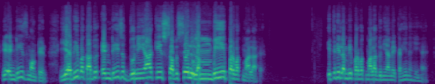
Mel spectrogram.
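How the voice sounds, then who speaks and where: A man's voice: high voice, lively intonation, fairly quick, a little mellow, no room sound, studio quality. A man teaching a geography map lesson. He repeats key terms and calls his students "beta". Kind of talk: online map lecture.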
